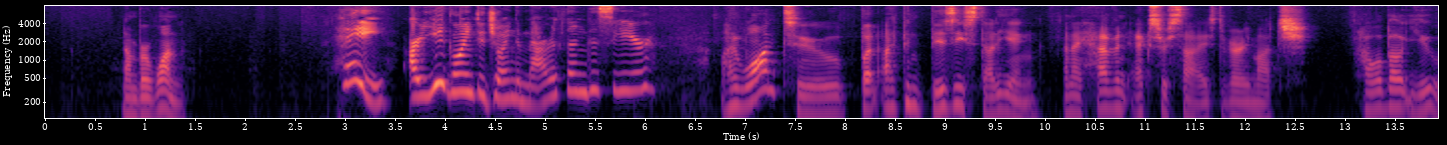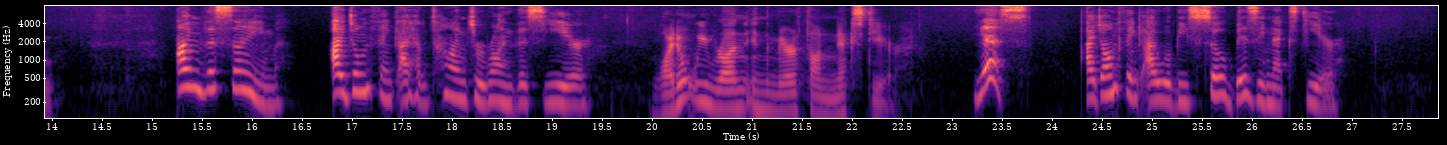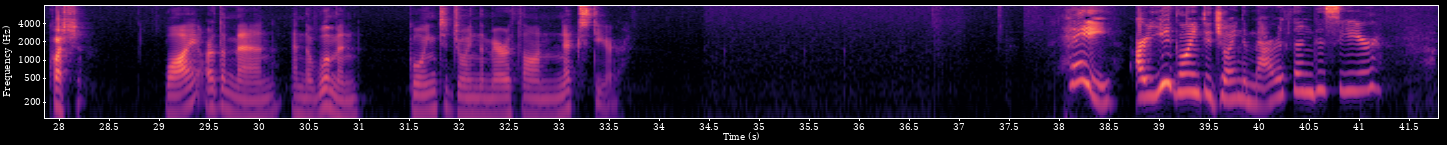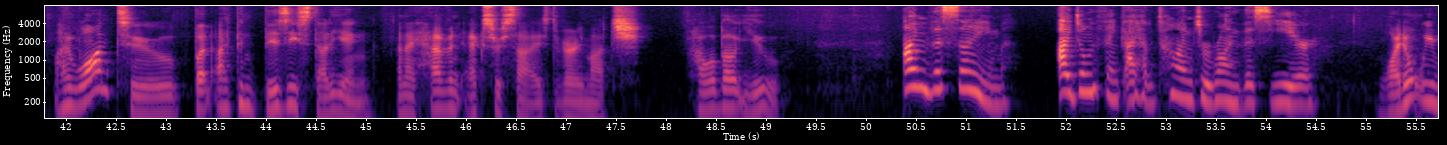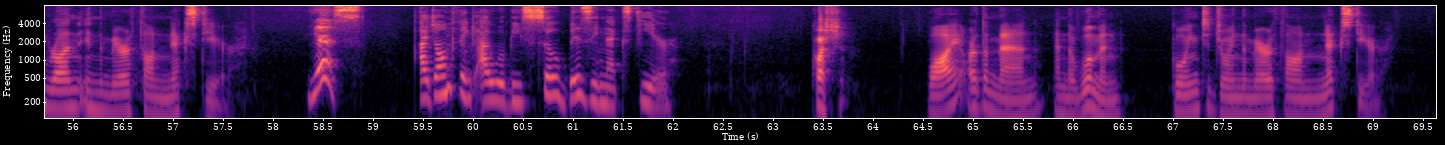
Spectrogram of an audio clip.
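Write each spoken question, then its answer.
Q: Question. Why are the man and the woman going to join the marathon next year?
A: Because they have been busy this year and don't think they will be so busy next year.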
